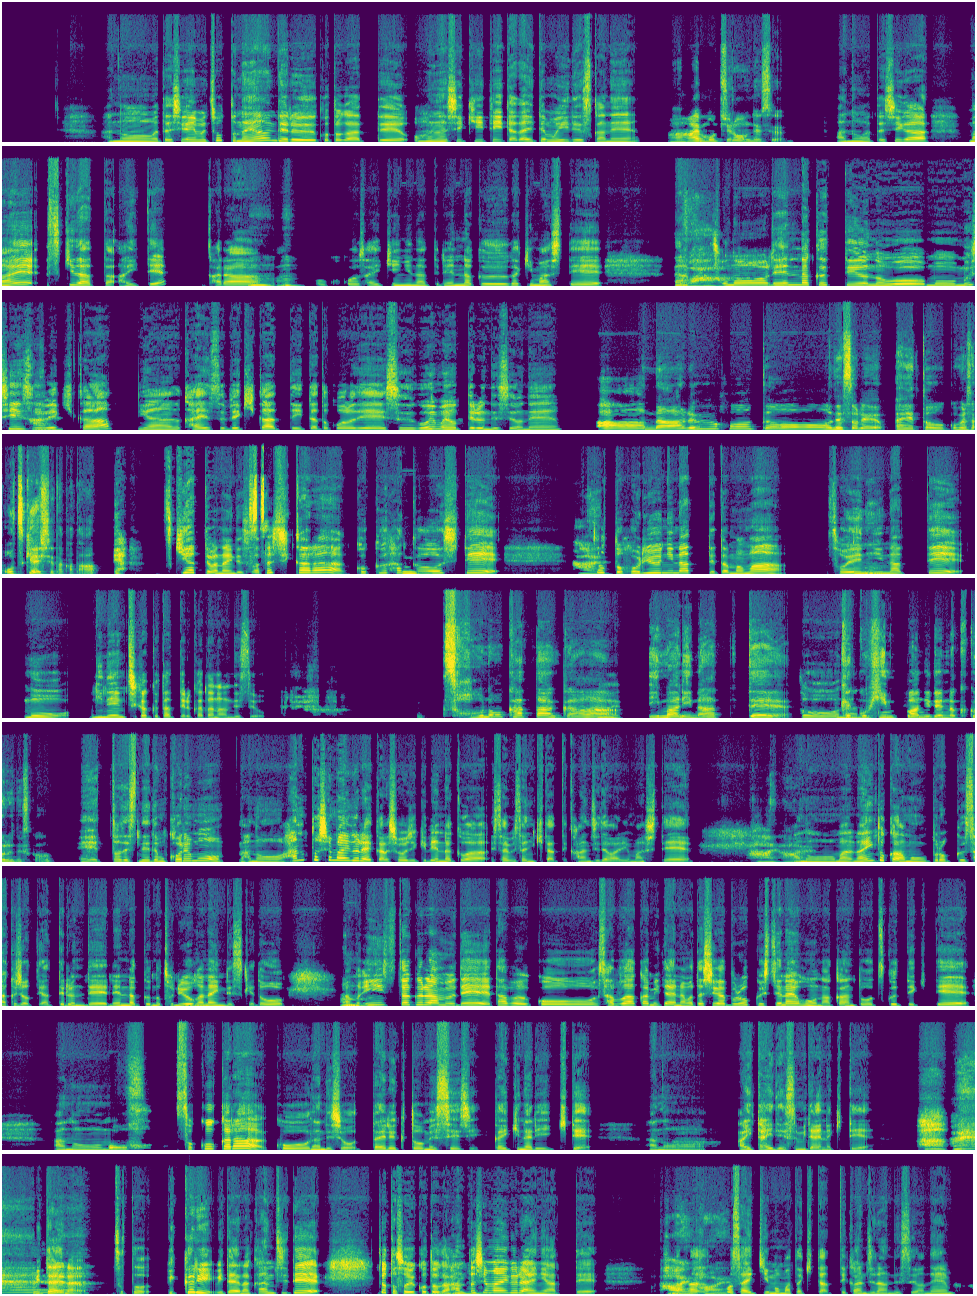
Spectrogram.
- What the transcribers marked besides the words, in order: other noise
- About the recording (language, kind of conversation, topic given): Japanese, advice, 相手からの連絡を無視すべきか迷っている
